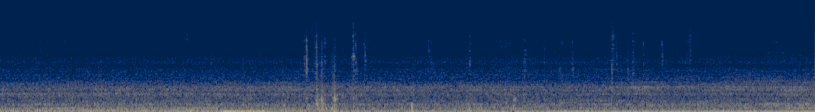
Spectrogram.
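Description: Car engine running at low revs, heard inside the cabin as a steady low rumble, with a few light clicks about four seconds in and again near the end.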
